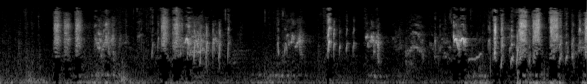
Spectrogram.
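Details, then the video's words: Budgie song meant to encourage other budgies: bursts of scratchy high chatter and squeaks, broken by short pauses, growing busier and louder toward the end. "صوت بادجي لتحفيز طيور البادجي العاشق والمعشوق"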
